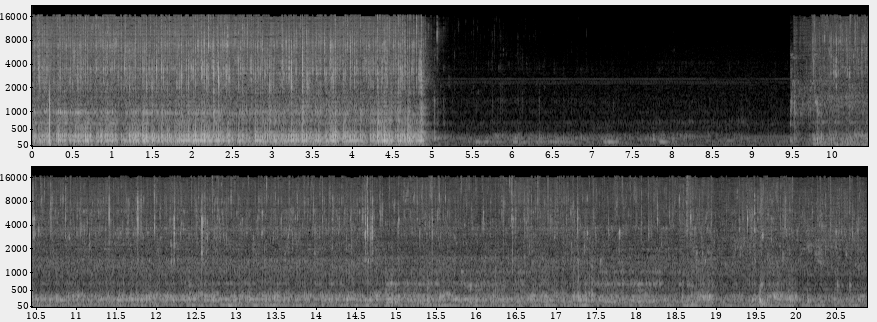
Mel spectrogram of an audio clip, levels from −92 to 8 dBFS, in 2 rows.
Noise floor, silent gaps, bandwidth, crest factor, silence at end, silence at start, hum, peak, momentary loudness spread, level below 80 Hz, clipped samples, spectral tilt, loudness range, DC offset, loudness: -56 dBFS; none; 17 kHz; 30 dB; 0 s; 0 s; none; 0 dBFS; 12 LU; -50 dBFS; under 0.1%; -2.5 dB/octave; 12 LU; under 0.1%; -27 LUFS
